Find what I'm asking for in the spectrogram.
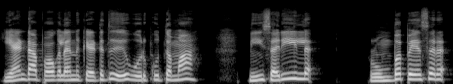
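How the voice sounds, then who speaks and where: A woman's voice: mid-range voice, a little slow, dry recording, lightly acted. A fond but bossy grandmother who scolds with a wry, joking edge, as a woman reading an audio novel puts her on. Her voice comes through dry and close. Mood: teasing.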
